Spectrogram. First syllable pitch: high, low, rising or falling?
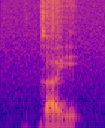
low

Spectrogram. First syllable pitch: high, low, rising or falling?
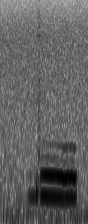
low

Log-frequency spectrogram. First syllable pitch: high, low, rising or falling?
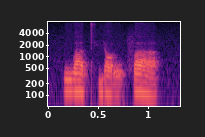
falling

